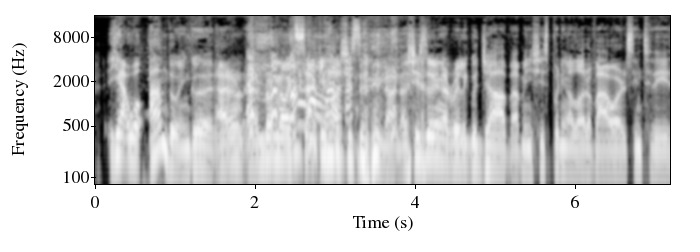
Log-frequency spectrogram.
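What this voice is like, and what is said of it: Foreign-accented English, possibly Latin American. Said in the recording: “his accent ... I want to learn how to speak English with that accent ... sound like you're from Latin America”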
